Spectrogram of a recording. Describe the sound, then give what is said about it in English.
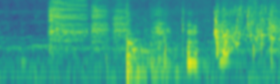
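Water splashes and trickles, scooped and tossed from a bath in several uneven bursts as someone mockingly blesses with it, with a heavier slosh partway through and faint vocal sounds around it. “I bless you with this water.”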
